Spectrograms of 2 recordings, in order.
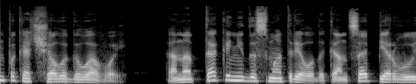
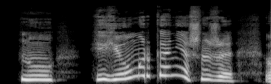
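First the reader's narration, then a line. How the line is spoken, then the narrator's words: Exclaiming. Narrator (Russian): воскликнула Ясмин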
